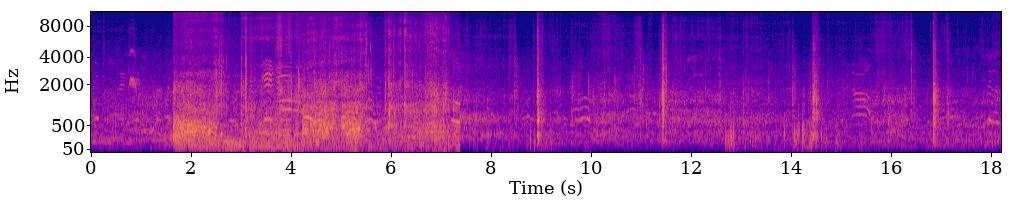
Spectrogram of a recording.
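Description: A skateboard snaps and lands with sharp clacks.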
